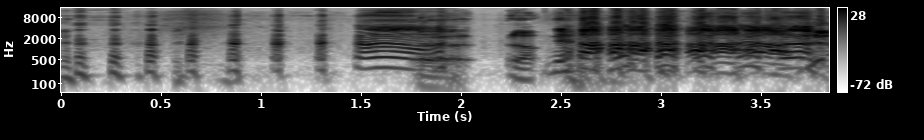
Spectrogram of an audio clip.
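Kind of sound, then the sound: human body sound, burp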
